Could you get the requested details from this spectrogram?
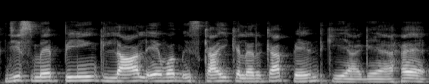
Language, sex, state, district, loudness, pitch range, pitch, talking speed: Hindi, male, Jharkhand, Garhwa, -15 LUFS, 140-175 Hz, 155 Hz, 140 wpm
